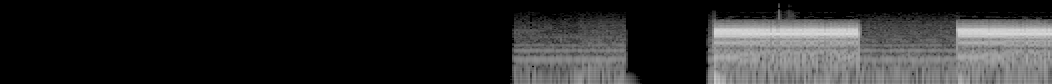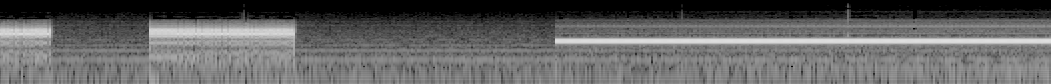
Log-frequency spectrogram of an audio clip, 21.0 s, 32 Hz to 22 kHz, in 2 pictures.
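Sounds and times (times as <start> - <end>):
faint low hum: 7.2 - 21.0.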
